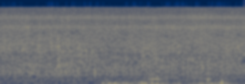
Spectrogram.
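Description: Water sprays and trickles steadily from small holes drilled in a sprinkler pipe on a farm, a constant hissing flow with a few faint gurgles underneath.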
